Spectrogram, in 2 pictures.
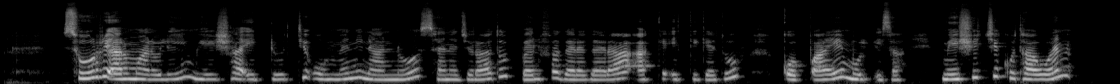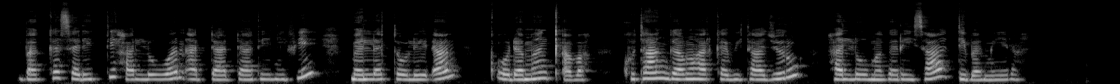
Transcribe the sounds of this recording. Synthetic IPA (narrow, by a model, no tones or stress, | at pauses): suːrːɪɐɾmaːnɔliːnme̞ːʃaːɪd̪ːoːt̪ːɪʔuːmːɐnːɪnaːnːo̞ːsɐnɐd͡ʒɪɾaːt̪ʊb̥ɐlfɐɡɐɾɐɡɐɾaːʔɐkːɐʔɪt̪ːɪɡɐt̪uːf | kʼɔpʼːaːʔe̞ːmʊlʔɪsɐ | me̞ːʃɪt͡ʃːɪkʊt̪aːwːɐn | bɐkːɐsɐd̪ɪt̪ːɪhɐlːuːwːɐnɐd̪ːaːd̪ːaːt̪iːnɪfɪbɐlːɐt̪ːoːleːᶑaːŋ | kʼoːd̪ɐmɐŋkʼɐbɐ | kʰʊt̪aːŋɡɐmɐhɐɾkɐbɪt̪aːd͡ʒɪɾʊ | hɐlːuːmɐɡɐɾiːsaːd̪̥ɪbɐmeːɾɐ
